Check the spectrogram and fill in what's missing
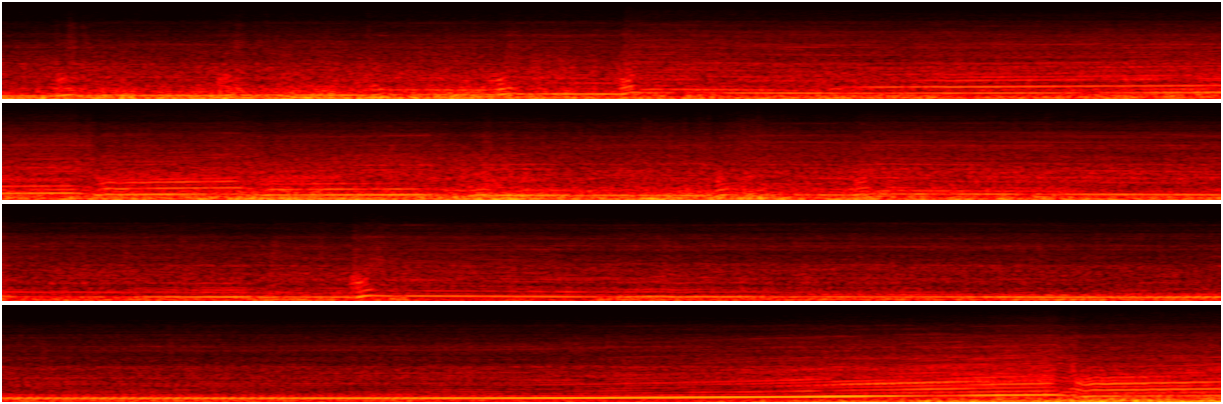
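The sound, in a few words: motorcycle accelerating with clutchless gear shifts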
